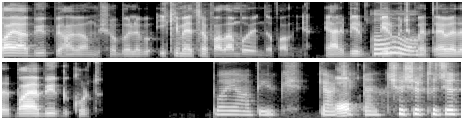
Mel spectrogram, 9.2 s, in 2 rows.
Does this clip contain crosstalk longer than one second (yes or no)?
no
